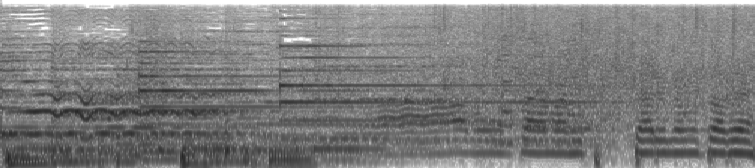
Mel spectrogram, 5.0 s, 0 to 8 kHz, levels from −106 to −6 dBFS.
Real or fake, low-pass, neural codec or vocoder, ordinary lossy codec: real; 7.2 kHz; none; none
